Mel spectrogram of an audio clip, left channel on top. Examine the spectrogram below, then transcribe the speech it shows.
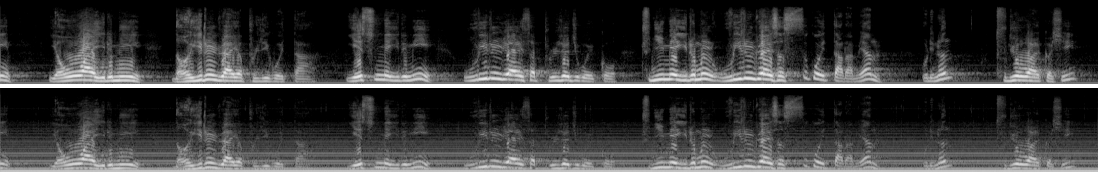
여호와의 이름이 너희를 위하여 불리고 있다. 예수님의 이름이 우리를 위하여서 불려지고 있고 주님의 이름을 우리를 위하여서 쓰고 있다라면 우리는 두려워할 것이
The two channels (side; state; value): right; noise; rumble, 29 dB below the sound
